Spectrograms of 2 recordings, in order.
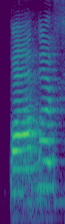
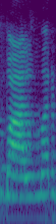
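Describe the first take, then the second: First: The L sound is left out of the name. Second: The L sound is pronounced in the name. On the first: "वैसे एल silent." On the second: "कई लोग बाल्मर भी बोलते हैं"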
